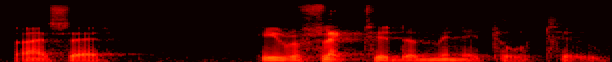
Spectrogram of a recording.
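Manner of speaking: ordinary delivery, nothing marked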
